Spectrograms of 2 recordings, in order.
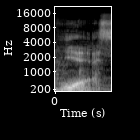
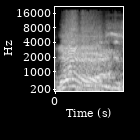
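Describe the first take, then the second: First: It is said flatly, without energy. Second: It is said loudly, with energy.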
